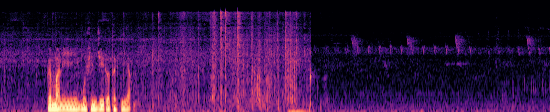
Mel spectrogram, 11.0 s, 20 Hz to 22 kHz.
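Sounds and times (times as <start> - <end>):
forest background: 0.0 - 11.0
small birds calling: 0.0 - 11.0
microphone handling crackle: 1.5 - 6.3.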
